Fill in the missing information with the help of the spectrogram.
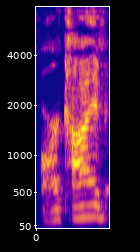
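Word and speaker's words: arXiv: called I guess it's sort of pronounce archive a RX I and you can download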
